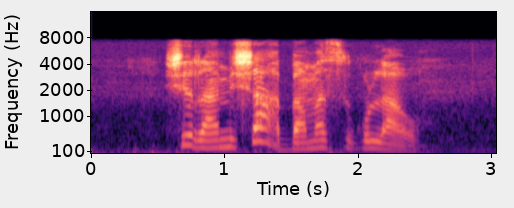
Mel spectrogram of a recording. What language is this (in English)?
Tsonga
